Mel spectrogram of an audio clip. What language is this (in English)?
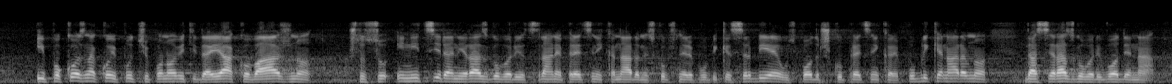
Serbian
